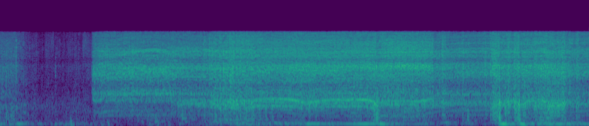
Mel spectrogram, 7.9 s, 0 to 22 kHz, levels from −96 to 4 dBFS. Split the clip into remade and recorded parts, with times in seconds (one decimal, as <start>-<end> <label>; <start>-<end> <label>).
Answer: 0.0-1.5 recorded; 1.5-3.7 remade; 3.7-7.9 recorded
